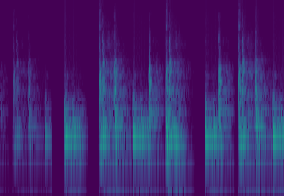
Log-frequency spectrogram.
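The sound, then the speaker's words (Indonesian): Wooden pestles (alu) pound a rice mortar (lesung), played by young women in a village, in a steady, interlocking rhythm, each strike a resonant, hollow knock ringing out with brief pauses between phrases and no voices. “Rupanya, Suara tersebut berasal dari para gadis yang memainkan alu dan lesung.”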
